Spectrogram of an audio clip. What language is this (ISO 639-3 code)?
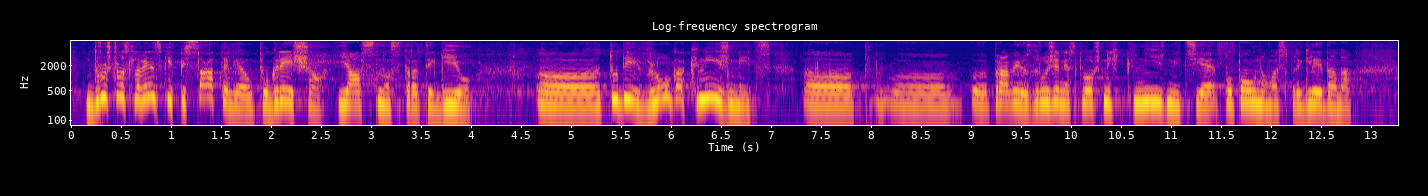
slv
